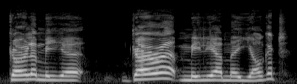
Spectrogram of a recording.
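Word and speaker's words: Go raibh maith agat: Gura Mila Mugget. Gura Mila Mugget. My Ugget. My Ugget. Not nugget or not curry Ugget. It's my Ugget.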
